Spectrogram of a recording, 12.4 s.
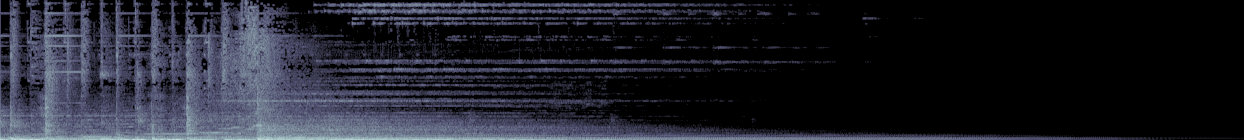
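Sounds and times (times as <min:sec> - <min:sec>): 
drums: 0:00.0 - 0:07.6
Native American flutes: 0:00.6 - 0:06.9.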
